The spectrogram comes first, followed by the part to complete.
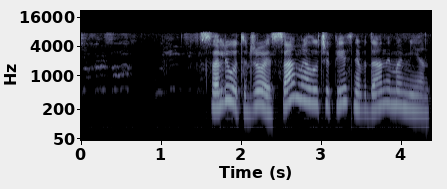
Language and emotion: Russian, positive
